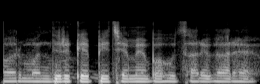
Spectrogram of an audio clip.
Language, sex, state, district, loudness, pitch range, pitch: Hindi, male, Jharkhand, Deoghar, -17 LUFS, 130-135 Hz, 135 Hz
